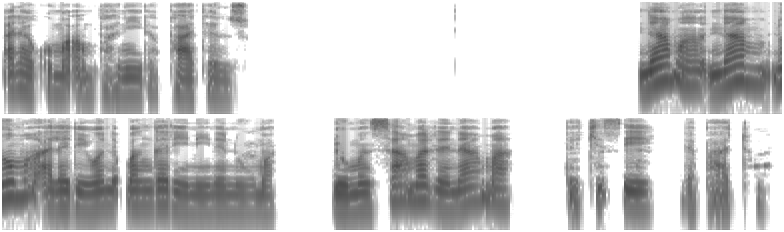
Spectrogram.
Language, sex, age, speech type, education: Hausa, female, 46-60, spontaneous, tertiary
